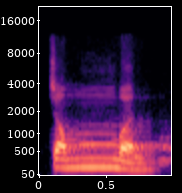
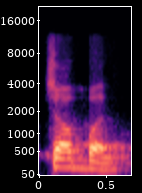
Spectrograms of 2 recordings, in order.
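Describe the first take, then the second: First: The word has an 'm' sound before 'b'. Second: The word has no 'm' sound before 'b'. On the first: The speaker calls it right. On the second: The speaker calls it wrong.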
